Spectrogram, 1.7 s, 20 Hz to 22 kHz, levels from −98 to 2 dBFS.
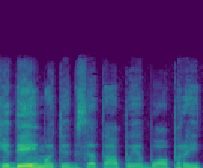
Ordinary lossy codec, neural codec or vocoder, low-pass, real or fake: AAC, 64 kbps; vocoder, 44.1 kHz, 128 mel bands, Pupu-Vocoder; 14.4 kHz; fake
